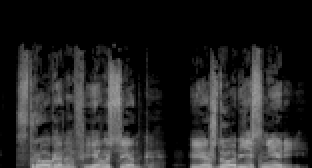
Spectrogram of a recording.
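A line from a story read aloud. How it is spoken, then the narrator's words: Barked shout. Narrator (Russian): гаркнул он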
